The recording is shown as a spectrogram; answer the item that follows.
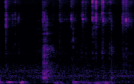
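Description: Faint computer keyboard typing: a scattering of separate keystrokes.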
